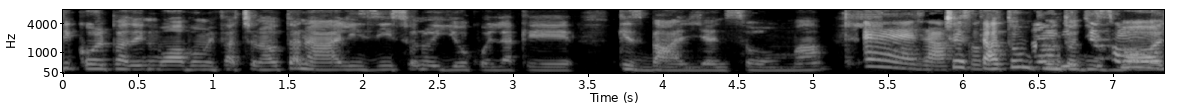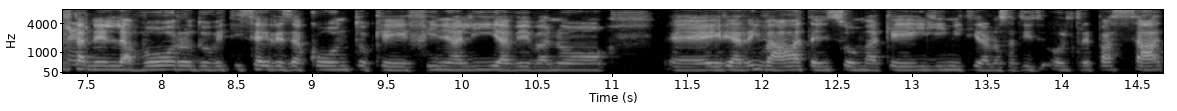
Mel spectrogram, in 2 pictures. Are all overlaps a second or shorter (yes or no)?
no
